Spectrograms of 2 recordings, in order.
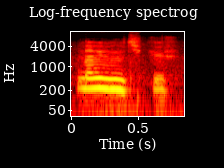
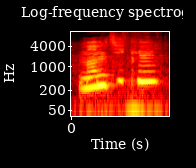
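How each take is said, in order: First: Said in the usual way. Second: Higher, sing-song coo at a pet; cooing pet talk. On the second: Real, not acted. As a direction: coo it like talking to a puppy. Talking affectionately to her dog. (voix câline pour parler au chien)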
